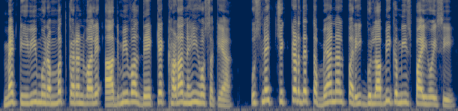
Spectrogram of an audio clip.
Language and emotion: Punjabi, disgusted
